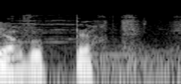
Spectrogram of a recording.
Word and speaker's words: Arvo Pärt: J'ai fait dans ce livre, Yannou, c'est ma manière de vous répondre, j'ai fait une lettre à Arvo Pärt, je crois qu'on prononce dans sa langue, on dit Arvo Pärt.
